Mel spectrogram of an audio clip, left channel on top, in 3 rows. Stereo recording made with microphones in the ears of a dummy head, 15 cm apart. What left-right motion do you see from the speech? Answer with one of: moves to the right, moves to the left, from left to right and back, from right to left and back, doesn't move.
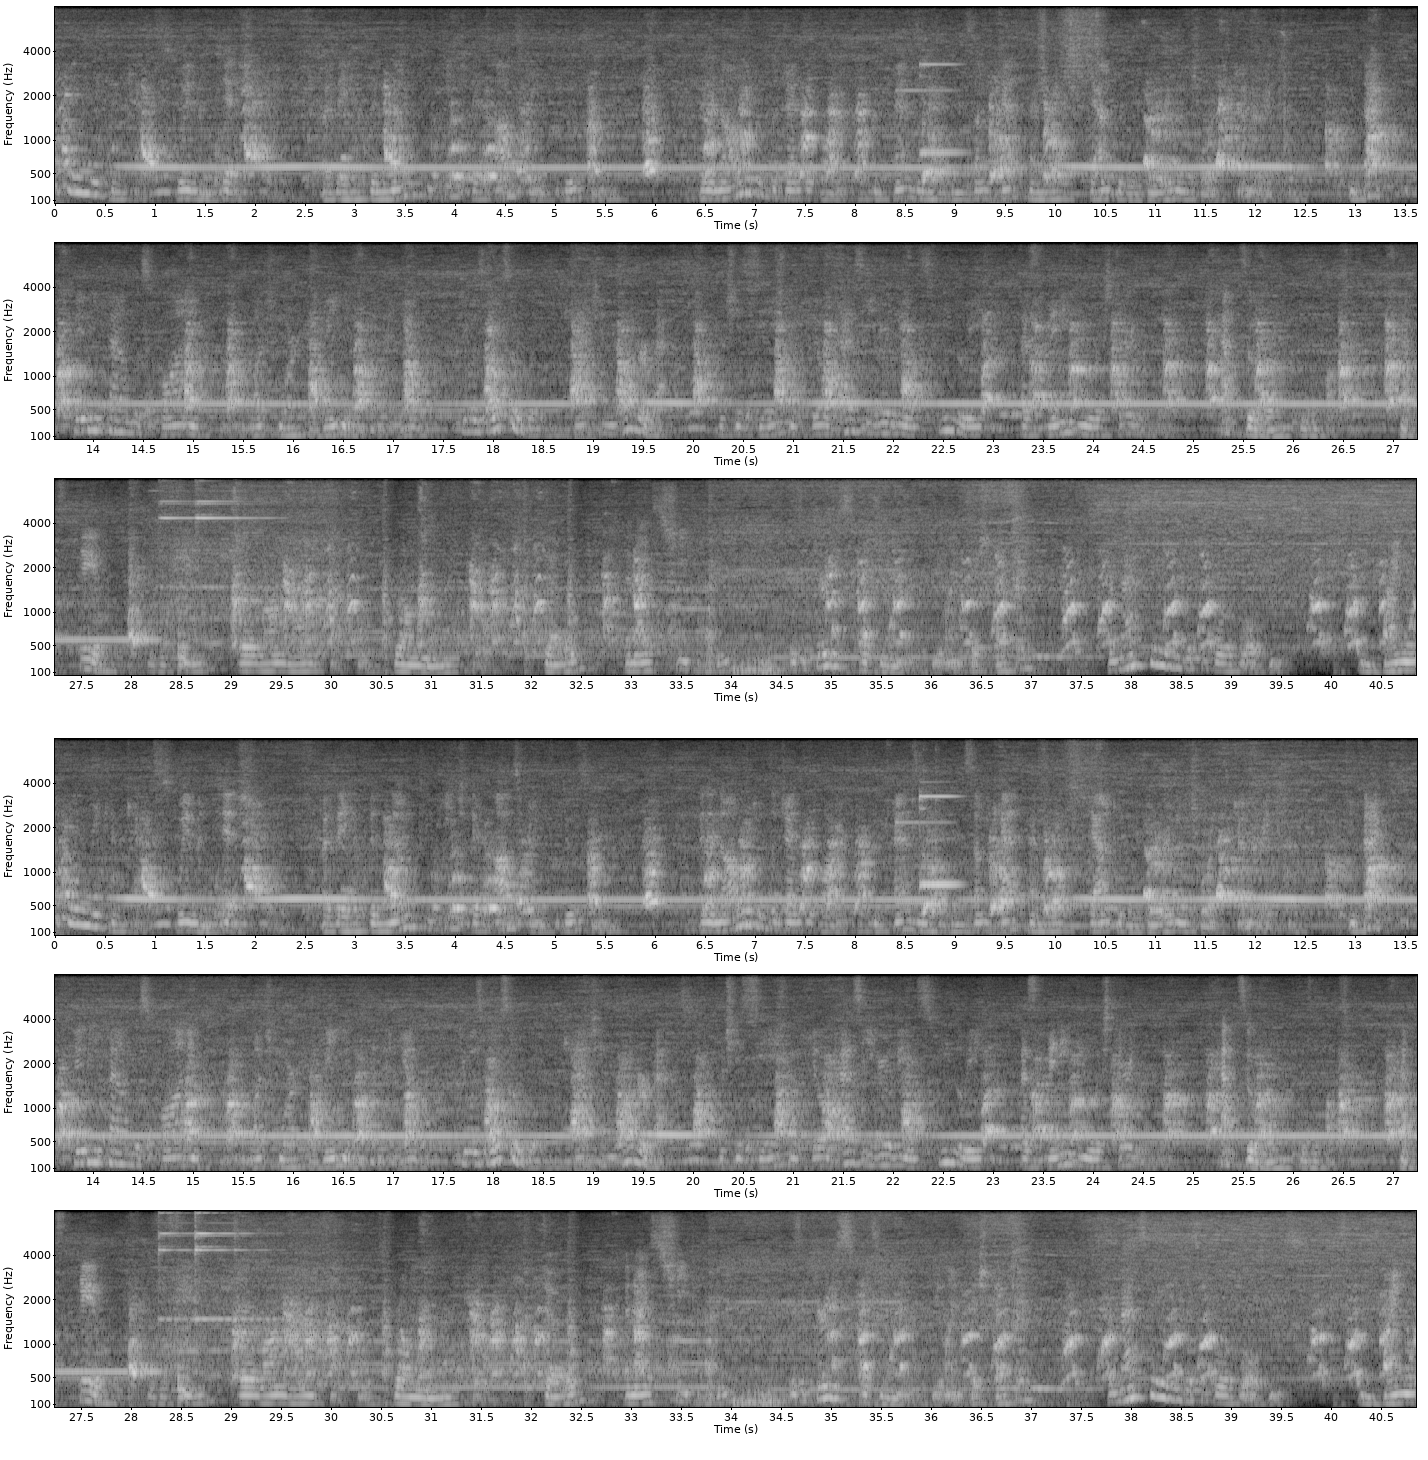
doesn't move.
